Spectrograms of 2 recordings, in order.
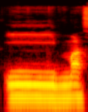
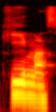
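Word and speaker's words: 言います: Ini bacanya ada kanjinya, ini bacanya imas, pasangannya mas, bukan kimas ya.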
